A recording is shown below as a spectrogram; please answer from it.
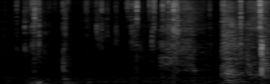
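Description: Page of a large picture book being turned by hand: a series of paper rustles and swishes, loudest near the end.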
